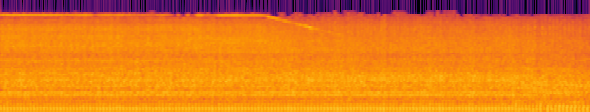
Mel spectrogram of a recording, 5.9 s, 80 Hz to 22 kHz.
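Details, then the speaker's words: Coleman Vertex 7850 W vertical generator, 15 hp Gentech Pro overhead-valve Briggs & Stratton, electric start, new battery, bought in 2000: loud, steady buzzing drone at constant governed speed, even beat, no misfires or surging; normal running. "It's got the Gentech Pro 15 horsepower overhead valve Briggs & Stratton engine. And it's in great working order."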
